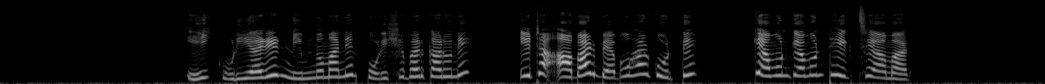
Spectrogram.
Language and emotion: Bengali, fearful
